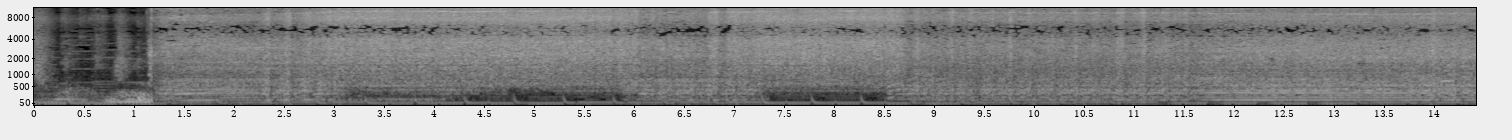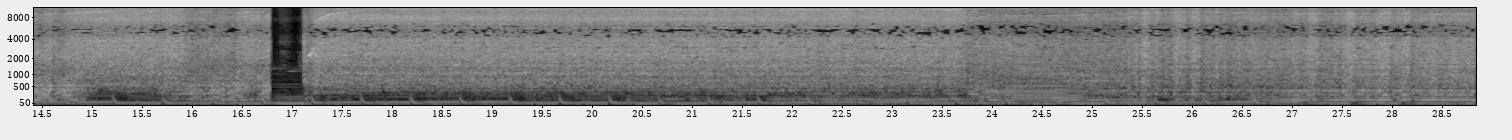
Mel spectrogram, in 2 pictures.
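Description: INGCO 1500 W corded rotary hammer drilling a hole into a concrete column with a masonry bit. It runs loud and steady, starting about a second in, stops briefly about halfway through, and starts again.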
